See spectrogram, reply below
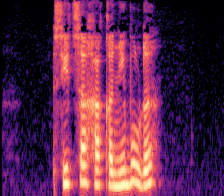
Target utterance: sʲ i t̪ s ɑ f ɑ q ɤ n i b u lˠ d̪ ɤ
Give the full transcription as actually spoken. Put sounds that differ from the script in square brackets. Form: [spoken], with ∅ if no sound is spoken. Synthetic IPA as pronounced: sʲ i t̪ s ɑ [χ] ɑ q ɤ n i b u lˠ d̪ ɤ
